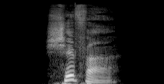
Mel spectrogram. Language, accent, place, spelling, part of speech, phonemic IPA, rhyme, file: German, Germany, Berlin, Schiffer, noun, /ˈʃɪfɐ/, -ɪfɐ, De-Schiffer.ogg
- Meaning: sailor; skipper (one who navigates a ship or boat, or works on it, especially in inland navigation)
